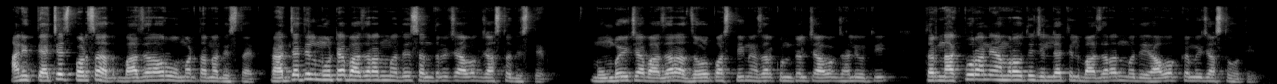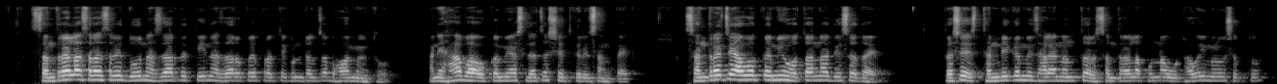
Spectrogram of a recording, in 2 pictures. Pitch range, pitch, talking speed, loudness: 160-190 Hz, 175 Hz, 155 wpm, -21 LUFS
